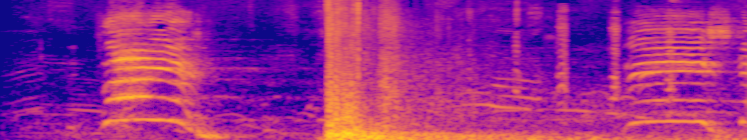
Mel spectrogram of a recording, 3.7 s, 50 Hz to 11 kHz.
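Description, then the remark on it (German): A single loud ceremonial cannon salute shot booms out at a political celebration in Biel, Switzerland, marking the 1992 vote against joining the EEA, and rolls into a long, reverberant decay, with sustained tonal sounds rising briefly before and after the blast. “Böllerschüsse, Treicheln, Marschmusik.”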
